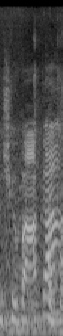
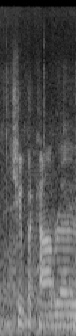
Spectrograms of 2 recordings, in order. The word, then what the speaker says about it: Chewbacca: I'm still trying to remember whose name you were mispronouncing. It was Chewbacca. You're like, you mean Chewbacca? Oh, that's right. But I said it completely wrong. Chupacabra or something.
